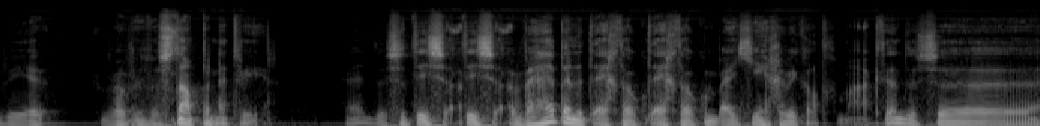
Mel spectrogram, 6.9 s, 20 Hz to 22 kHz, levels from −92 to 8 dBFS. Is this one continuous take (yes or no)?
no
